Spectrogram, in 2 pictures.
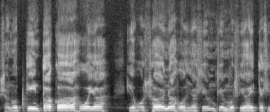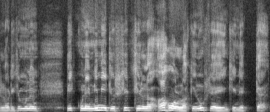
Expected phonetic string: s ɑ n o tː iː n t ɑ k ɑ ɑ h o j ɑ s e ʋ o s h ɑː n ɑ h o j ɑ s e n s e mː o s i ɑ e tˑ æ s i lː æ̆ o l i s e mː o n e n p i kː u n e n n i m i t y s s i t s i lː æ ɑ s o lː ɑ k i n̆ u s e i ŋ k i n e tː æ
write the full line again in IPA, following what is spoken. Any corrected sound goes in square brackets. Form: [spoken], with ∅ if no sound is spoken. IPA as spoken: s ɑ n o tː iː n t ɑ k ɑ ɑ h o j ɑ [h] e ʋ o s h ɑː n ɑ h o j ɑ s e n s e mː o s i ɑ e tˑ æ s i lː æ̆ o l i s e mː o n e n p i kː u n e n n i m i t y s s i t s i lː æ ɑ [h] o lː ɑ k i n̆ u s e i ŋ k i n e tː æ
